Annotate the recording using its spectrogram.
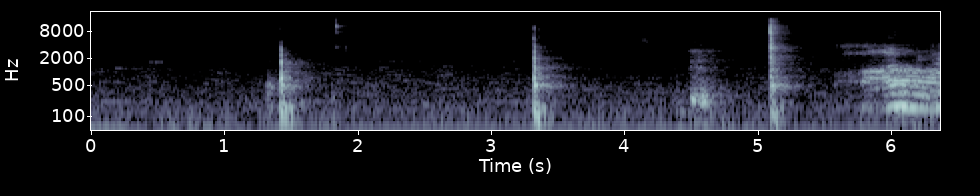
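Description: Three darts striking a Winmau Blade 4 bristle dartboard, one sharp thud a little under two seconds apart.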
